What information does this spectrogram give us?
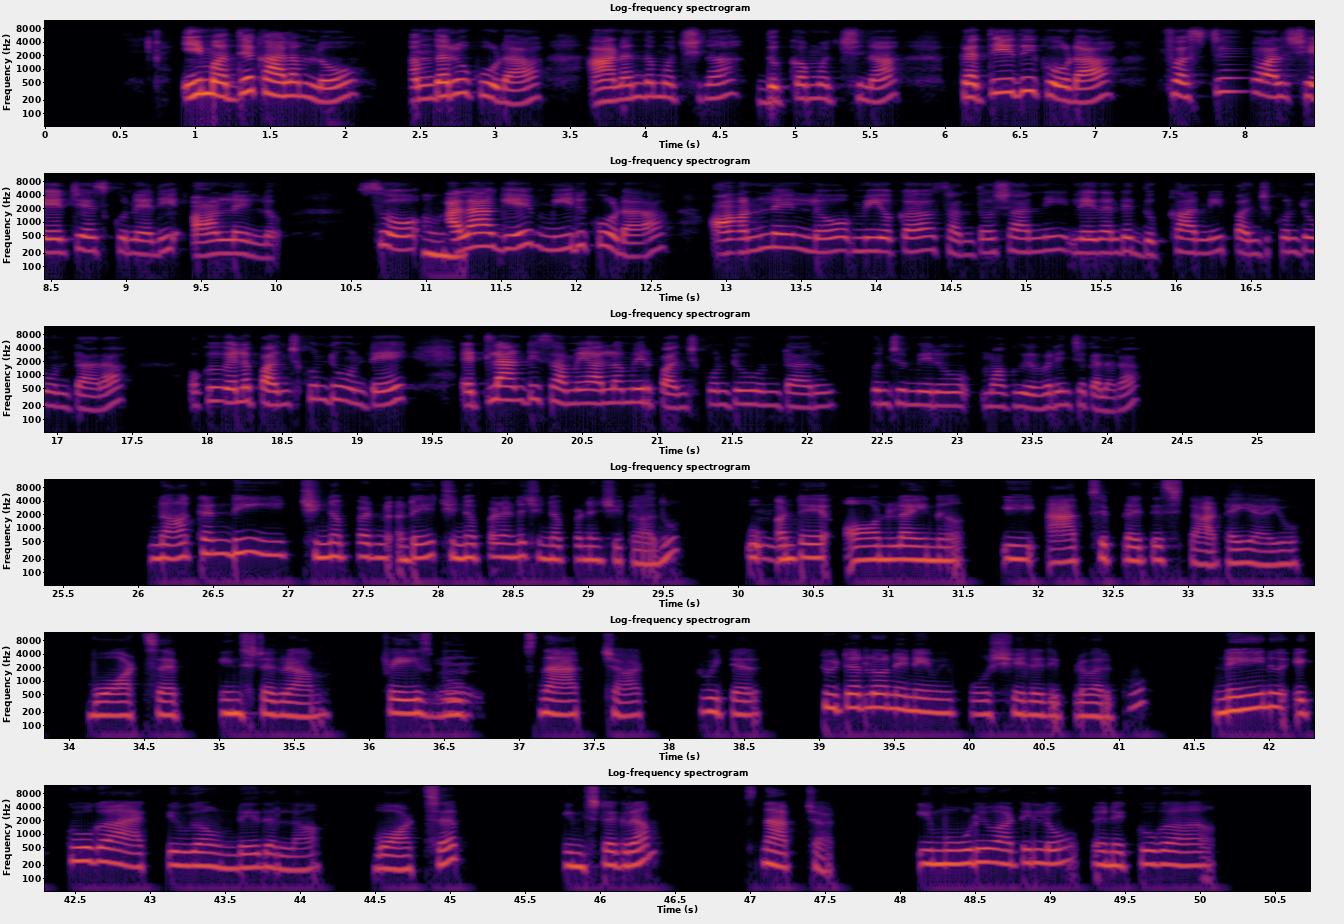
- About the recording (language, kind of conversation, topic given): Telugu, podcast, ఆన్‌లైన్‌లో పంచుకోవడం మీకు ఎలా అనిపిస్తుంది?
- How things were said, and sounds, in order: tapping; in English: "షేర్"; in English: "ఆన్‌లైన్‌లో. సో"; in English: "ఆన్‌లైన్‌లో"; other background noise; in English: "ఆన్‌లైన్"; in English: "యాప్స్"; in English: "స్టార్ట్"; in English: "వాట్సాప్, ఇన్‌స్టాగ్రామ్, ఫేస్‌బుక్, స్నాప్‌చాట్, ట్విట్టర్ ట్విట్టర్‌లో"; in English: "పోస్ట్"; in English: "యాక్టి‌వ్‌గా"; in English: "వాట్సాప్, ఇన్‌స్టాగ్రామ్, స్నాప్ చాట్"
